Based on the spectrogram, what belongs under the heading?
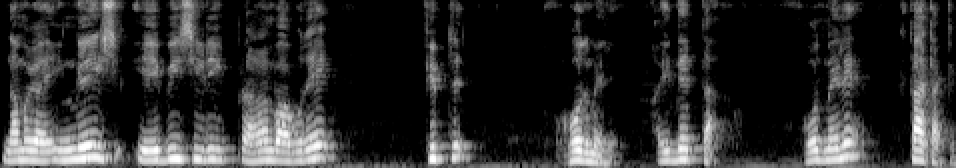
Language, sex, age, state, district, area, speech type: Kannada, male, 60+, Karnataka, Dharwad, rural, spontaneous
